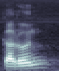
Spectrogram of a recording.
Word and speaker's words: Karun: YouTube in case you're listening my name is karun that is spelled k a r u n so the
